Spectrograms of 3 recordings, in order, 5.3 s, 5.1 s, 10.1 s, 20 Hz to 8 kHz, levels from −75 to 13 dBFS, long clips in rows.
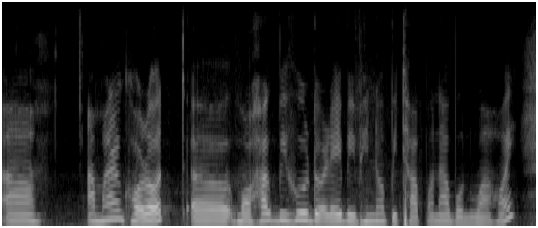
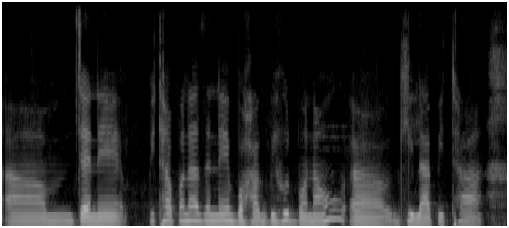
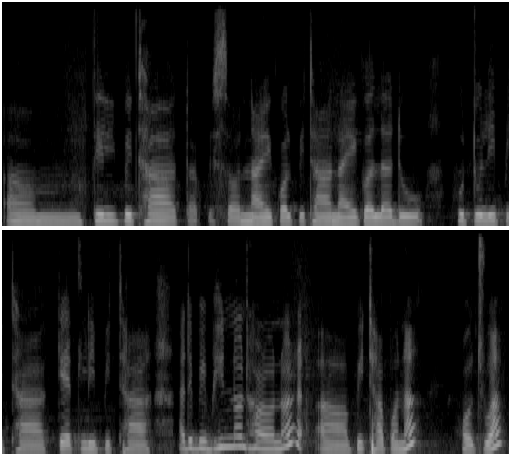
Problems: none marked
